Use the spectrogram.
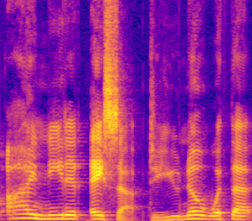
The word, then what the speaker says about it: ASAP: And an acronym is pronounced as a single word, ASAP. Now, if somebody says, I need it ASAP, do you know what that means?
